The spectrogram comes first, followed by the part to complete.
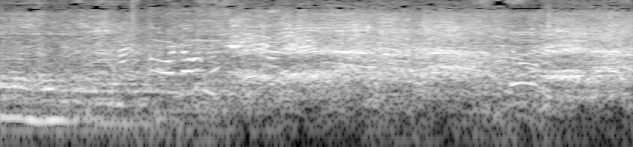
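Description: A large crowd shouting and cheering, with many voices overlapping into a continuous din. Music ends about half a second in.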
